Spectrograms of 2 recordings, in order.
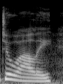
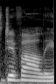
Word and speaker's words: Diwali: It's not Diwali. It's Diwali, isn't it? That's the proper way to say it.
